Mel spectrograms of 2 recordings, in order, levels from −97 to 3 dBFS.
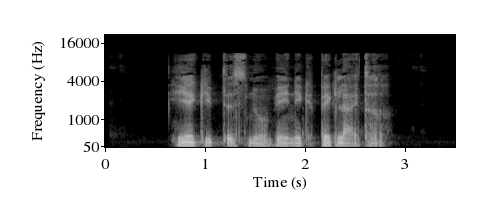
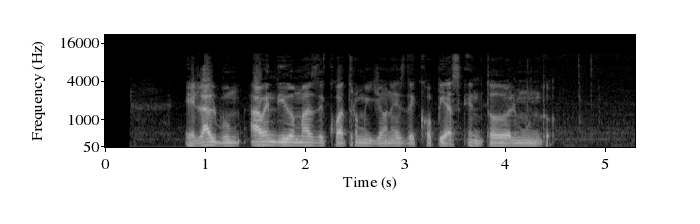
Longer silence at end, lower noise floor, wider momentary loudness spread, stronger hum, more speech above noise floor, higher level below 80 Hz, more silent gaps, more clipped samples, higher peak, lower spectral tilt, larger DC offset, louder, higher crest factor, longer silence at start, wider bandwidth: second, 0.7 s vs 0.85 s; first, -80 dBFS vs -68 dBFS; about the same, 8 LU vs 8 LU; neither; first, 53 dB vs 36 dB; first, -48 dBFS vs -56 dBFS; neither; neither; first, -10 dBFS vs -16 dBFS; about the same, -6 dB/octave vs -7 dB/octave; neither; first, -28 LUFS vs -33 LUFS; about the same, 20 dB vs 18 dB; second, 0.65 s vs 0.8 s; about the same, 11.5 kHz vs 11 kHz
